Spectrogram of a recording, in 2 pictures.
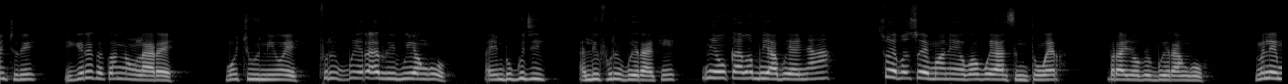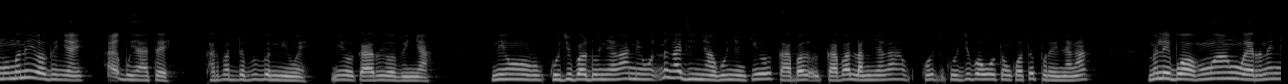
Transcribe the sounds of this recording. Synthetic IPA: a˦nt͡ʃu˨ɾi˦ | i˨ɡi˦ɾi˦ka˨ka˦nː˦u˨ŋla˨ɾe˨ | mo˦t͡ʃu˦ni˨we˨ | fu˦ɾi˦bi˦ɾa˦ɾi˦bu˦ja˦ŋɡu˦ | a̰˨ji˨mbi˦ɡu˦d͡ʒi˦ | a̰˨li˦fu˦ɾi˦bʷi˦˨ɾa˨ki˦ | ni˦wu˦ka˨˦ba˦bu˦ja˨bu˦ja˨i˨ɲa˦ŋa˦ | su˦e˦ba˦su˦e˦mo˦ni˦wo˨ba˦bu˦ja˦˨si˨ŋtu˨˦we˦ɾ | bə˨ɾa˨jo˨bi˦bʷi˦ɾa˦ŋɡu˨ | mi˦li˦mu˦mi˦ni˦jo˦˨bi˨ɲa˨i˨ha˦i˦bu˨ja˨te˨ | ka˨ɾba˦də˨bu˦bə˨ni˨we˨ | ni˦we˨ka˨ɾi˦jo˨bi˨ɲa˨ | ni˦wko˨d͡ʒu˦ba˨du˦ɲa˨ŋa˦ni˦wu˦ni˦ŋa˦di˨ɲa˨ɡu˦ɲi˨ŋki˦ka˨bka˨ba˦la˨ŋɲa˨ŋa˦ko˨d͡ʒu˦ba˦wu˦tu˨ŋko˨ti˦pi˨ɾe˨ɲa˨ŋa˦ | mi˦li˦bo˦m˦nwe˨ɾni˦

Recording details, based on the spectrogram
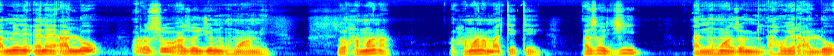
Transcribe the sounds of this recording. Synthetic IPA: a˨mĩ˦nĩ˨ʔɛ˦nɛ̃˦˨ʔa̰˨lo˦ | a̰˨ɾo˦zo˨a˨zo˦d͡ʒi˦nũ˨ɦũ˦ã˦mĩ˨ | do˨hã˨mã˦nã˨ | do˨hã˨mã˦nã˨mã˦te˨te˦ | a˨zo˦d͡ʒi˦ | a˨nũ˨ɦũ˦ã˨zo˦mĩ˨ʔa̰˨ɦo˦jɛ˦ɾa̰˨a̰˨lo˦

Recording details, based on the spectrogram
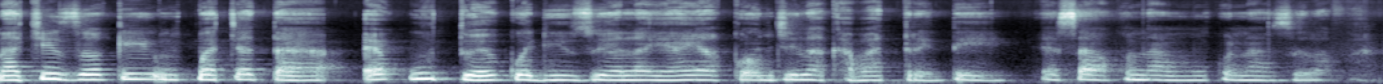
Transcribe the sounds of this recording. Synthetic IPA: nã˨t͡ʃe˦zɔ˦ke˦ŋ̩˦k͡pa˦t͡ʃa˦t̪a˨e˦ku˦t̪o˨ɛ˦ko˦ɛ˨de˨˦zu˦a˨la˦ja˨˦ja˦kɔ˦ŋ̩˦d͡ʒi˦la˦ka˨ba˦t̪ɾɛ˨t̪e˦˨e˦sa˦˨ku˦nã˨mõ˨ku˦nã˨ze˨˦la˦fa˨

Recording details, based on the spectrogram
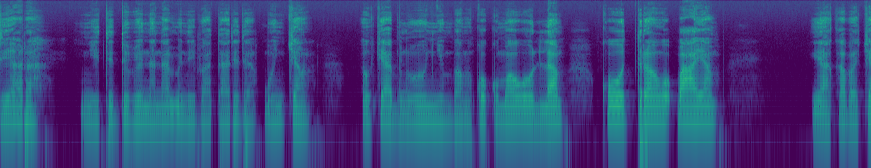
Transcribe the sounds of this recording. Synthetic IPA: i˨ja˦ɾa˨ | ɲi˨ti˦do˨be˦na˨na˦mi˨ni˦ba˨ta˨ɾi˦da˨ɓo˦nkʲa˦ŋ | o˦kʲa˦˨bi˨n˨wo˦ɲi˨mba˨ma˨ko˦ku˦ma˦wo˦la˦m | ko˦ti˦ɾa˦ŋwo˦ɓa˦ja˦m | ja˨ka˦ba˨kʲa˦

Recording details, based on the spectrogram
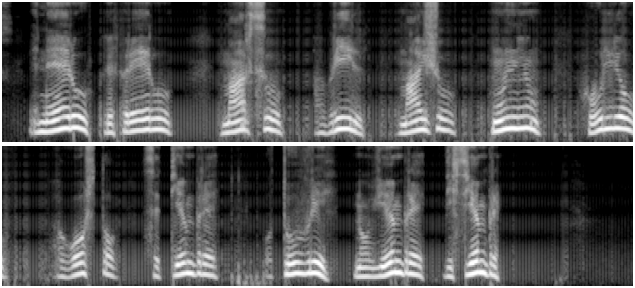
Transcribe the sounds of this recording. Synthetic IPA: e˨nẽ˦ɾu˦fe˨βɾe˦ɾu˦ | mã˦ɾso˦ | a˨βɾi˦l | mã˦ʒu˦ | hu˦nj̃ũ˦ | xu˦ljo˦ | a˨ɣo˦st̪o˦ | se˨t̪je˦mbɾe˧o˨t̪u˦βɾi˦ | nõ˨βje˦mbɾe˦ | d̪i˨sje˦mbɾe˨

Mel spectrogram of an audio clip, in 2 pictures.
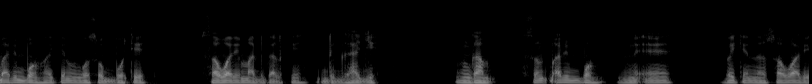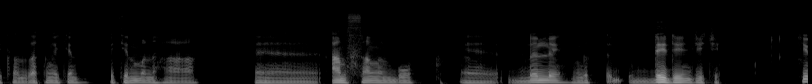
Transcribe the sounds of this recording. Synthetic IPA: ɓa˦ɾi˦bo˨ŋɦa˨kʲi˦nŋɡo˦so˨bo˨te˦ | sa˦wa˦ɾi˦ma˨dɡa˨lki˦də˨ɡa˨d͡ʒʲi˨ | ŋɡa˨m | sə˦nɓa̰˦ɾi˦bo˨ŋnə̰˨ʔe˦ | və˦kʲi˦nːa˨sʷa˦wa˦ɾi˨ka˨n˨za˨kə˦ŋə˦kʲi˦n | ə˨kʲi˦nmə˦nə˨ɦa˨ | a˦msa˦ŋə˦nbo˦˨ | lə˦lːə˦də˦de˦n˦d͡ʒi˦˨t͡ʃi˨ | ʃi˦

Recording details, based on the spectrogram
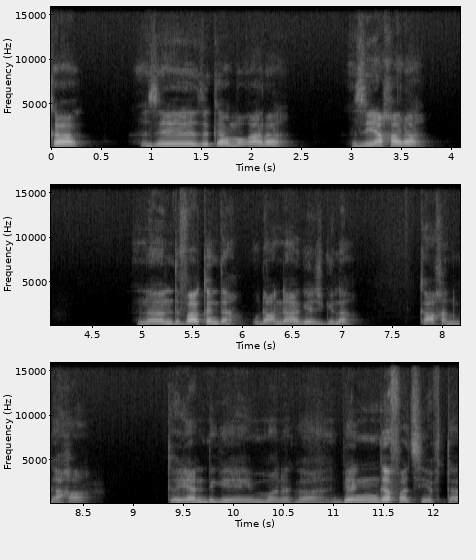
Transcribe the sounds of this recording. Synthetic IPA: ka˦ | ze˦zi˦ka˦mu˨ɣa˦ɾa˦ | zi˨ja˦xa˦ɾa˦ | na˦n˨du˨va˦ka˦nda˨u˨da˨˦n˦da˦ɡe˦ʒɡi˨la˦ | ka˦xa˨nɡa˨xa˦ | to˨ja˦n˨di˨ɡe˨ma˨na˨ka˨be˦ŋ˦ɡa˨fa˦t͡si˨ja˨fta˦

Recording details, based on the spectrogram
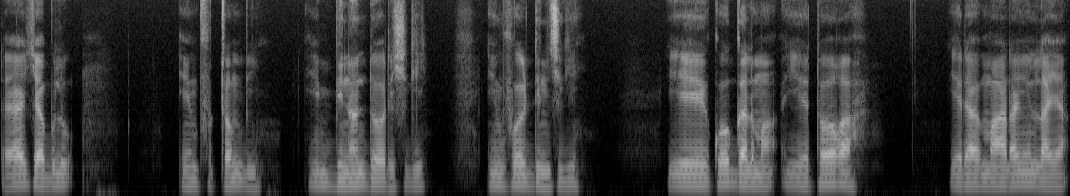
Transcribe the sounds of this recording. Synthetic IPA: ta˨ja˦t͡ʃa˨bu˦lu˦ | i˨nfu˨tːo˦mbi˨ | i˦nbi˨no˦ndo˨ɾi˨ʃi˨ɡi˦ | i˦nfo˦ɾdi˨ŋt͡ʃi˨ɡi˦ | je˨ko˦ɡa˨lma˨je˨to˦ka˨ | je˨ɾa˨ma˨ɾa˦ju˦n˦la˨ja˦

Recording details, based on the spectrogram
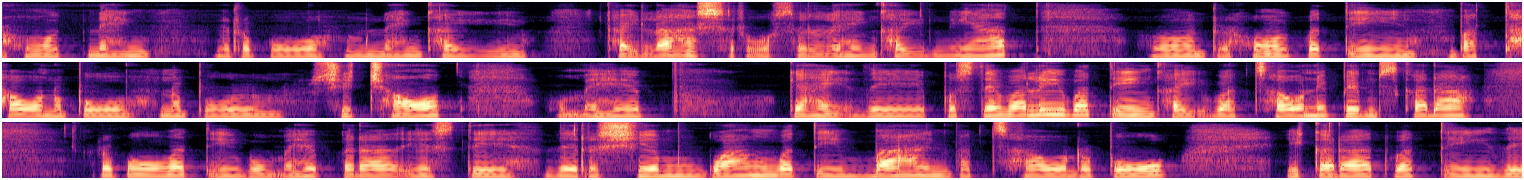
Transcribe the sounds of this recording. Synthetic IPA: a˧hu˧k̚ne˧ɦ | ɾa˧bu˧ne˧hŋkʰa˧j | kʰa˧jla˦ɦaʃɾa˧bu˧se˧le˧ɦŋkʰa˧jnja˦t̪ | ɾa˧hu˧k̚ba˧t̪ĩ˧mba˧t̪ʰa˧wna˧pu˧na˧pu˧ʃi˧t͡ʃõ˧˦t̪b̥u˧me˧ɦe˧p | ke˧ɦa˧jd̪e˧pwe˧sd̪e˧ba˧li˦ba˧˦t̪ĩ˧ŋkʰa˧jba˧t͡sa˧wni˦pe˧mska˧ɾa˦ | ɾa˧pu˧ba˧˦t̪ĩ˧bu˧me˧ɦe˧p̚ka˧ɾa˧e˧st̪e˧d̪e˧ɾe˧ʃe˧mŋɡʷa˦ŋba˧t̪ĩ˧ba˦ha˦ɲba˧t͡sa˧wɾa˧po˧˦i˧ka˧ɾa˧t̪ba˧t̪i˧d̪e˧

